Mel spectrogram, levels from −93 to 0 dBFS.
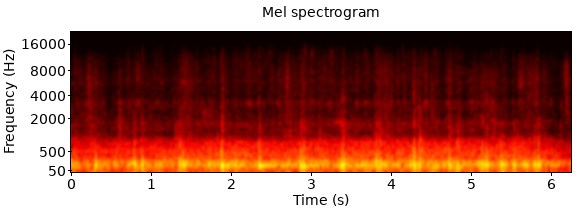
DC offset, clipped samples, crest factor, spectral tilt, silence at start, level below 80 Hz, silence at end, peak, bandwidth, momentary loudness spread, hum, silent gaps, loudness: under 0.1%; under 0.1%; 20 dB; -9.5 dB/octave; 0 s; -44 dBFS; 0 s; -10 dBFS; 12.5 kHz; 6 LU; none; none; -32 LUFS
